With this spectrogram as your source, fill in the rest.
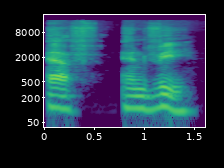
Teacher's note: First, we see the labiodental fricatives F and V.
